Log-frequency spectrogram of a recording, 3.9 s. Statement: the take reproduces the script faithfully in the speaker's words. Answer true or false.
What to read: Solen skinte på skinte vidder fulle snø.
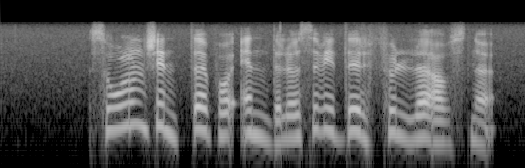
false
